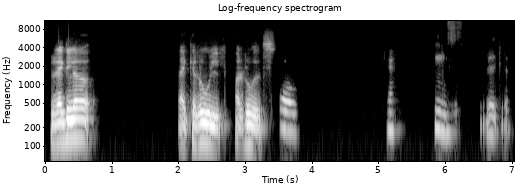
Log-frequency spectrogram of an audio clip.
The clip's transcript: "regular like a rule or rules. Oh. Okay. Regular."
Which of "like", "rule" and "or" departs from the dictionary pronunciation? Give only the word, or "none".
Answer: none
